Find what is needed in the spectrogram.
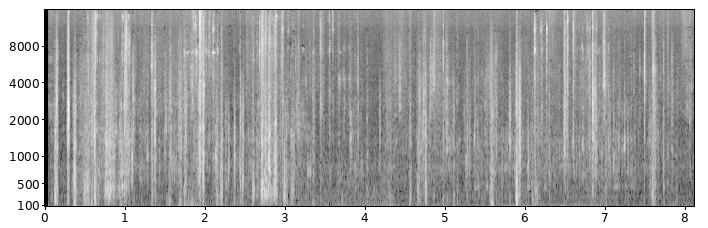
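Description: Quick clicks, taps and knocks of a phone and cable plugs being handled and plugged into a small radio transceiver, busiest in the first three seconds and sparser after, with one sharper knock about six seconds in.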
